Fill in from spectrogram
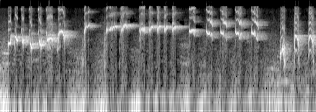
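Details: Long-tailed shrike singing a loud, busy tutor recording used as contest material: rapid bursts of sharp, varied whistles, slurred rising and falling notes and clipped chattering phrases, packed closely with barely a pause throughout.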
